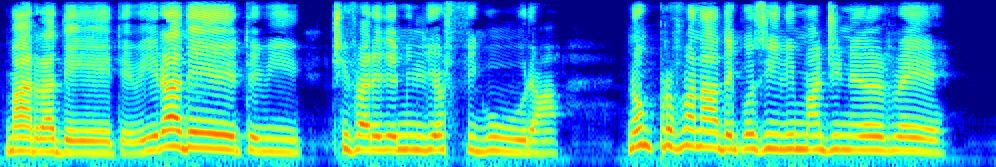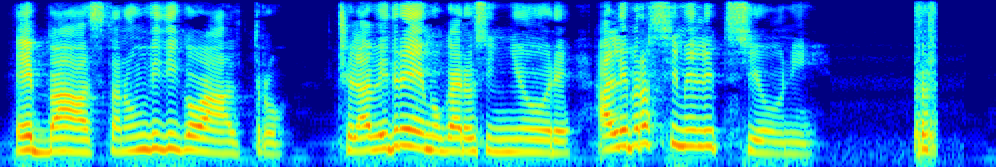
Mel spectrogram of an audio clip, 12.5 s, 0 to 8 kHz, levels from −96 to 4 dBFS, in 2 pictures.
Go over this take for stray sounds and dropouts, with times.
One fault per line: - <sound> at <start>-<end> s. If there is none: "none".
- laugh at 11.9-12.1 s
